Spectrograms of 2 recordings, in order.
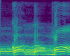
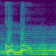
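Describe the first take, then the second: First: A short vowel is sounded after the final consonant. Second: The word ends on the bare final consonant. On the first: The speaker calls it wrong. "आप इसको कलम ऐसे मत पढ़िए" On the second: The speaker calls it right. "अंतिम अक्षर को हलंत के तरह उच्चारण करेंगे"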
